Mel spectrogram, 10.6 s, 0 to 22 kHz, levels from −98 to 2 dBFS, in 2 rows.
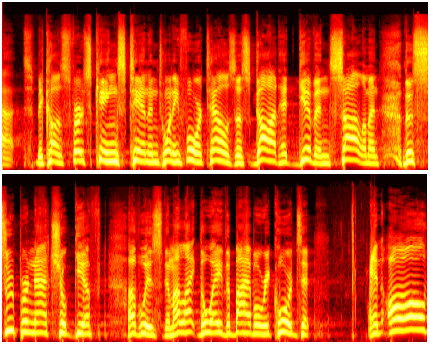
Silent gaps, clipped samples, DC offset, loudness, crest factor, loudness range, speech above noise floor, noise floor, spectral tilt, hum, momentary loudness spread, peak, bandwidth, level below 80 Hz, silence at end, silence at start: none; under 0.1%; under 0.1%; -12 LUFS; 12 dB; 2 LU; 25 dB; -38 dBFS; -4 dB/octave; none; 6 LU; 0 dBFS; 15 kHz; -56 dBFS; 0 s; 0 s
